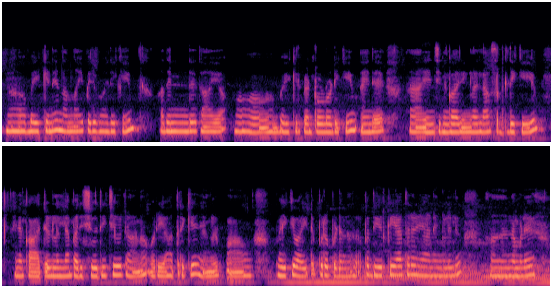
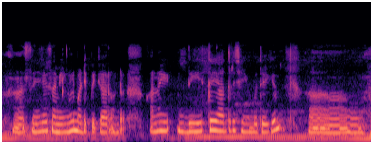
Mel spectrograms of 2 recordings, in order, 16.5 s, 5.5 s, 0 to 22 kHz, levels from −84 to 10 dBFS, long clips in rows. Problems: none marked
